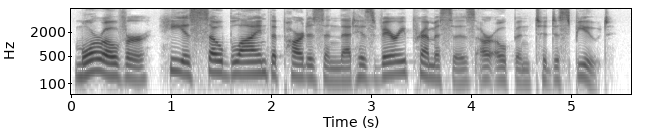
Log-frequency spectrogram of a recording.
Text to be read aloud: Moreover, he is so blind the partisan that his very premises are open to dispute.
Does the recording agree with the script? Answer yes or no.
yes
